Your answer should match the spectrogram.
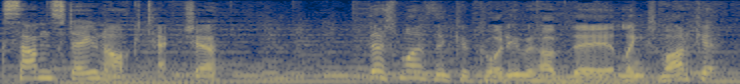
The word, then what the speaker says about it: Kirkcaldy: The spelling of Kirkcaldy, I have no idea why it has an L in it. My mother's English from Hull, and she still sometimes says Kirkcaldy, but it is pronounced Kirkcaldy.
